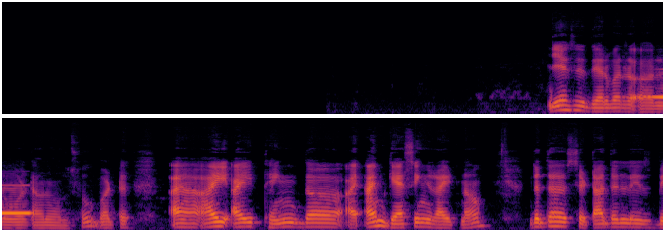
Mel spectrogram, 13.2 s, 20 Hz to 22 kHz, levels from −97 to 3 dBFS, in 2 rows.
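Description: Speech, with a loudspeaker feedback squeal from 6.19 s to 7.0 s, just before "also but": a 627 Hz tone swells over roughly 0.4 s to about 5 dB above the speech, a microphone-loudspeaker loop exceeding unity gain, seen as one bright horizontal spectrogram line.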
